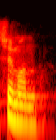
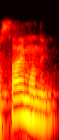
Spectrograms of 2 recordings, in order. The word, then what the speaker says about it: Szymon: it's Szymon, yeah, or Simon. Yeah, it depends on how you like.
